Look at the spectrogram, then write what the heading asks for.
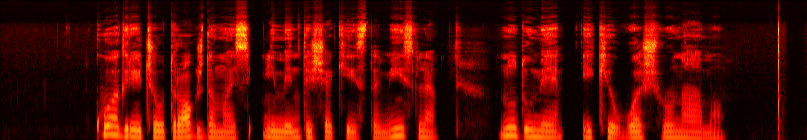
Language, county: Lithuanian, Kaunas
